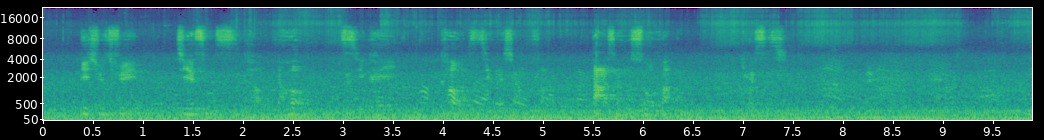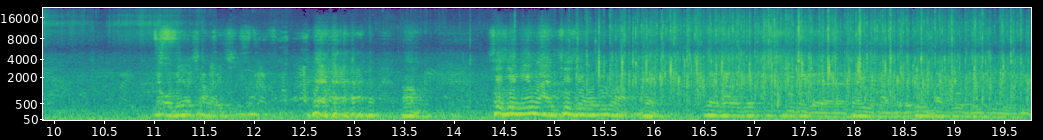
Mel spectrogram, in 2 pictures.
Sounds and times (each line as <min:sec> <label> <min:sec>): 0:00.4 speech 0:19.7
